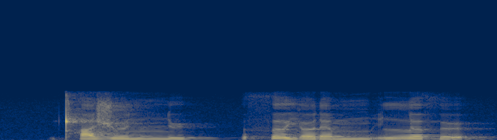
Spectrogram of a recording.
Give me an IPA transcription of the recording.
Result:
ʈʰaʒønːy | θəjœ ɾɛmːḭlːəθø

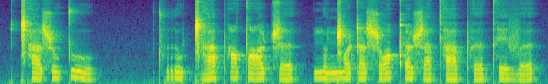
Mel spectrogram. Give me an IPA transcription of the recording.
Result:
ǁʰaʂut̪u | tʰruɡ͡ǁa pʰɔtˤo ʈ͡ʂə | noŋ͡ǁɔʈaʂɔ qʼyʂat̪ʰa pʰə t̪ʰevə

